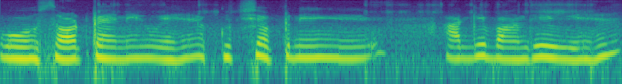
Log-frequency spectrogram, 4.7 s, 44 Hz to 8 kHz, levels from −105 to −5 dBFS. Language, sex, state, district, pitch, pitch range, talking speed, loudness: Hindi, female, Bihar, Madhepura, 225 Hz, 215-235 Hz, 140 wpm, -20 LUFS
